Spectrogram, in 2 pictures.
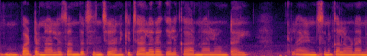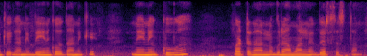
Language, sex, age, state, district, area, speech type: Telugu, female, 18-30, Andhra Pradesh, Guntur, urban, spontaneous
